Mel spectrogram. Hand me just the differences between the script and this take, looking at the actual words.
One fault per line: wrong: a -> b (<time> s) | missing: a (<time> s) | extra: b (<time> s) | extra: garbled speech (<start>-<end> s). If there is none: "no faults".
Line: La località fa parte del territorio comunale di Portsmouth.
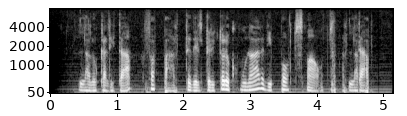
extra: garbled speech (4.4-5.0 s)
